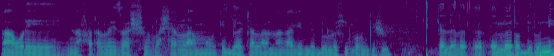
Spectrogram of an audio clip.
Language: Masai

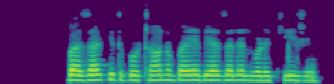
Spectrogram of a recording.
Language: Pashto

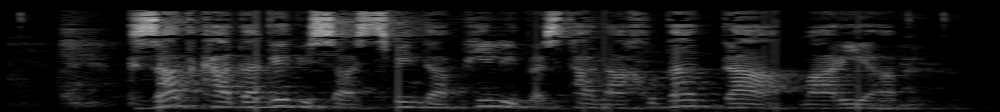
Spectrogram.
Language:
Georgian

